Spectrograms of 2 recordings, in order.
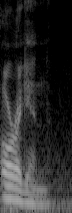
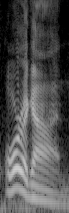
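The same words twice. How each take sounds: First: The last syllable is reduced, like 'gun'. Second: The last syllable is said like 'gone'. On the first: The speaker calls it wrong. "They just say it wrong" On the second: The speaker calls it right. "G O N. Gone"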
